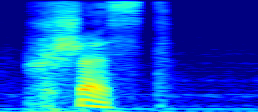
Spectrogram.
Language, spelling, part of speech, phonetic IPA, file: Polish, chrzest, noun, [xʃɛst], Pl-chrzest.ogg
